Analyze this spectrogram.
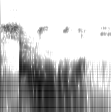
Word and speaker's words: Schrödinger: Por meio de cálculos matemáticos, esse nome eu nunca soube pronunciar, Erwin, eu pronuncio Schrödinger. Tem gente que fala diferente, eu até consultei até meus amigos aí alemães. Eles falam Schrödinger.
